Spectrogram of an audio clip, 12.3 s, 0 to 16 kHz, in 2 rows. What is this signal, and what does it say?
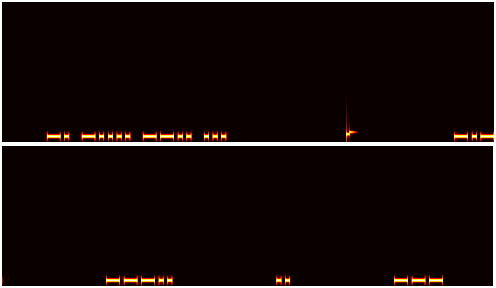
Morse code, heard as a keyed tone, about 22 wpm, spaced as for 9 wpm, 700 Hz. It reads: N6ZS K8IO
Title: USA Call Signs - 4 Characters - 8x Character Spacing - 22wpm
